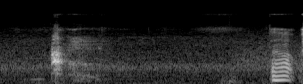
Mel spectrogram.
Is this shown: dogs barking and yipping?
yes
